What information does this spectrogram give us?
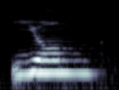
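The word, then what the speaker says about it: iong: I based sounds is i o n g now we had before with I ouu it was the yo it's been a long time how are you it's great to see you yo so we're just taking that yo and we're tacking an NG on the back of it so we have yo and now we have to again kind of abbreviate it truncate it with an NG Yong Yong okay Yong so we have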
